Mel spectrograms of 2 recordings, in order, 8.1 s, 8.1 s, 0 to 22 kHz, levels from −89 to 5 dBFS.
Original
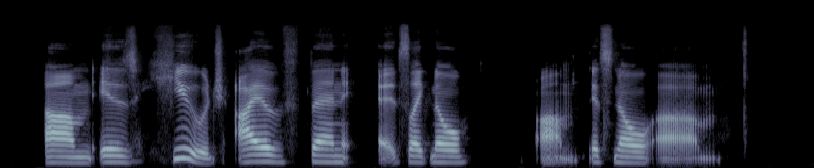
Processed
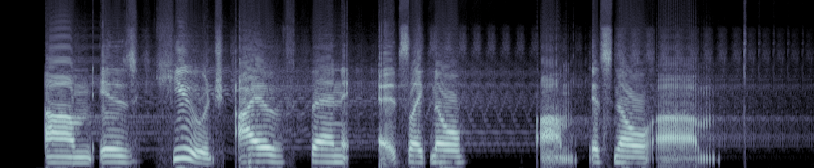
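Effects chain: leveller curve on the samples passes 3
delay with a high-pass on its return 145 ms, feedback 83%, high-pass 1,900 Hz, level −19.5 dB
level +4.5 dB

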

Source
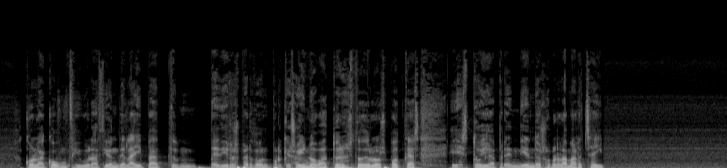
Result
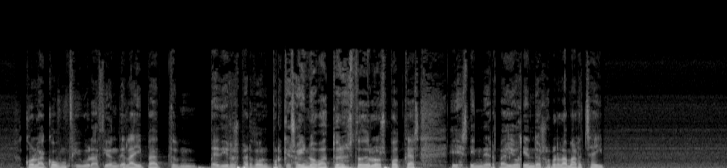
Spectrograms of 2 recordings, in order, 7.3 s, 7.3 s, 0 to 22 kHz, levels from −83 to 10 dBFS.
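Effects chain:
0:00.66–0:01.23: high-pass filter 250 Hz 6 dB per octave
0:02.69–0:03.95: high-shelf EQ 5,700 Hz +10.5 dB
0:04.71–0:05.24: reverse

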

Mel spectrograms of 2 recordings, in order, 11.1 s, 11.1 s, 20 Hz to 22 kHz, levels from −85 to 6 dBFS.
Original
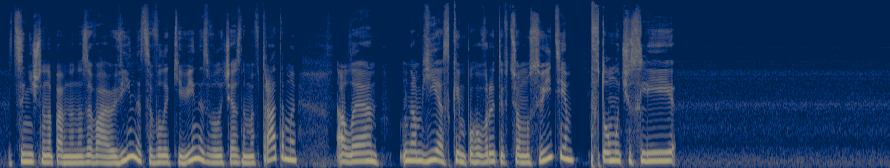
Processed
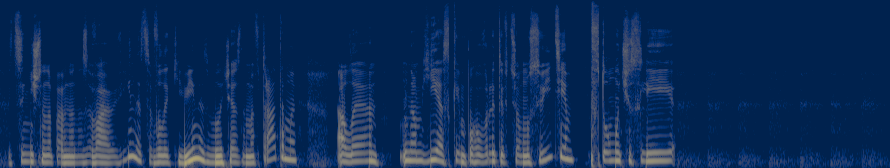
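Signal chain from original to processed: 0:00.93–0:01.61: compressor whose output falls as the input rises −30 dBFS, ratio −0.5
0:02.19–0:02.89: RIAA equalisation playback
shaped tremolo saw down 2.6 Hz, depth 80%
level −6 dB

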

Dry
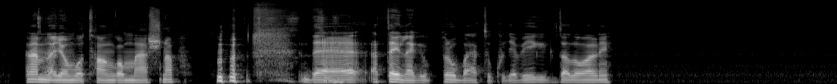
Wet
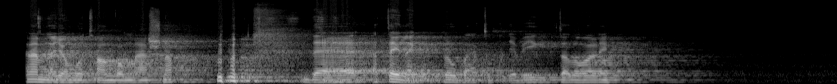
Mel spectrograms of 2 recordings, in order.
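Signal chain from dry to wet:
one scale factor per block 7 bits
on a send: convolution reverb RT60 2.0 s, pre-delay 73 ms, DRR 4.5 dB
on the sum: level −3 dB

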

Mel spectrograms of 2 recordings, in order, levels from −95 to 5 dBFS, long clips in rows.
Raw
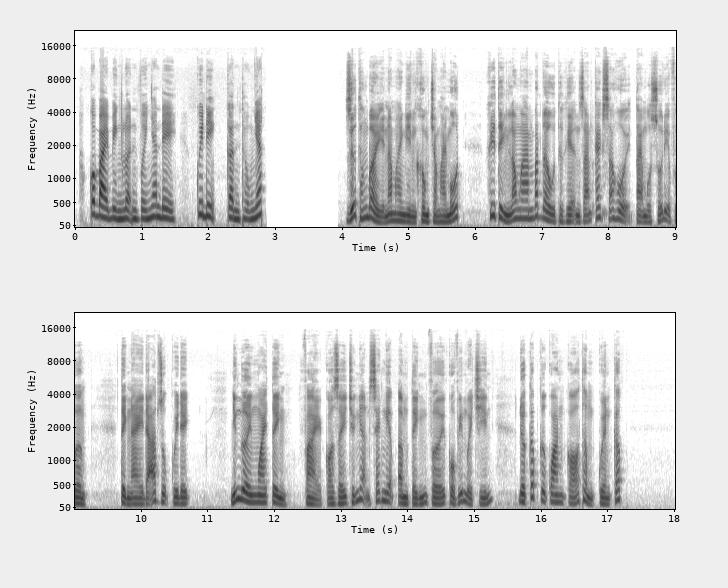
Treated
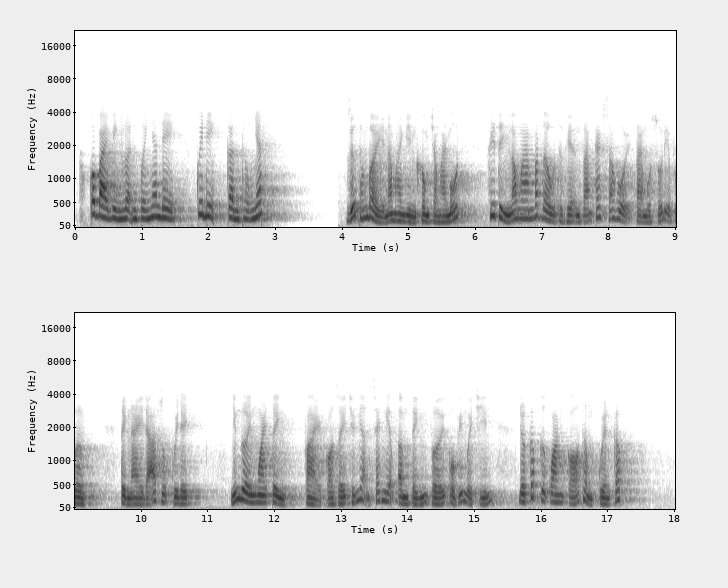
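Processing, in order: transistor ladder low-pass 1,200 Hz, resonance 40%
parametric band 250 Hz +9 dB 2.4 octaves
dense smooth reverb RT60 0.87 s, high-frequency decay 0.9×, DRR 11 dB

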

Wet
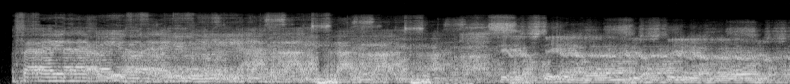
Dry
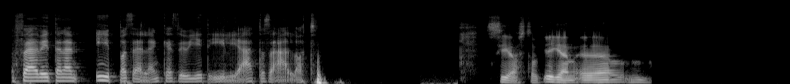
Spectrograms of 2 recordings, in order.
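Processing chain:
tilt shelving filter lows −3 dB, about 1,100 Hz
hum removal 104.9 Hz, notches 3
delay with pitch and tempo change per echo 552 ms, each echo −2 semitones, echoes 3, each echo −6 dB
pitch vibrato 0.32 Hz 10 cents
on a send: feedback echo with a band-pass in the loop 512 ms, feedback 47%, band-pass 990 Hz, level −8 dB
on the sum: reverb whose tail is shaped and stops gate 180 ms rising, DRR −7.5 dB
boost into a limiter +16 dB
level −1 dB

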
